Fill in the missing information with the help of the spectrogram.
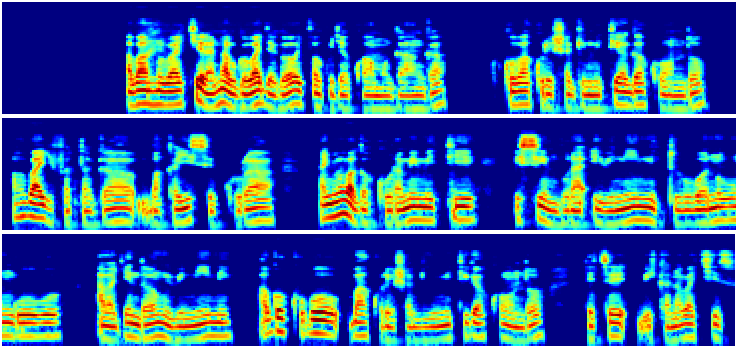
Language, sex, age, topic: Kinyarwanda, male, 25-35, health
